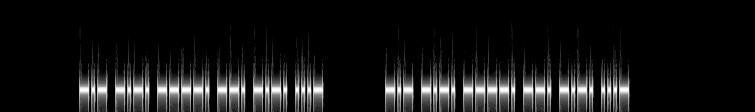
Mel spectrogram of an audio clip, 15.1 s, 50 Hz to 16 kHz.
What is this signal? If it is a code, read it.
Morse code, heard as a keyed tone, about 21 wpm, 700 Hz. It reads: KC9GCV KC9GCV
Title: USA Call Signs - 6 Characters - Repeated 2x - 20wpm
